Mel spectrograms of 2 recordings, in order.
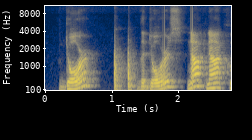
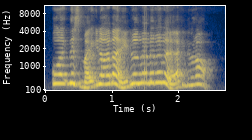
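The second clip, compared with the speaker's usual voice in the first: high, louder mock British accent; 14 semitones higher, 4 dB louder, faster than usual. Shown as a demonstration. Showing off his voices, in a British accent.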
